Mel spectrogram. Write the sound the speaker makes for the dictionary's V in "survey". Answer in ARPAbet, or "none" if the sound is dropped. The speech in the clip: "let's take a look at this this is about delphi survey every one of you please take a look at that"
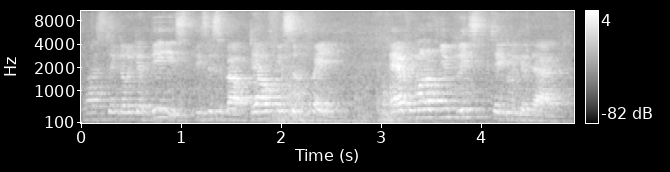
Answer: F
